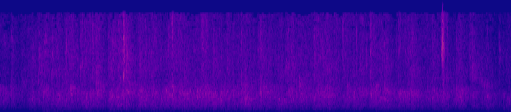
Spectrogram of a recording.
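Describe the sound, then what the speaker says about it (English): An audience at an annual art auction gives a sustained round of applause for sponsors, a dense, even clapping that holds steady for several seconds, moderately loud and without talk. "So please join me in giving them a round of applause."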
